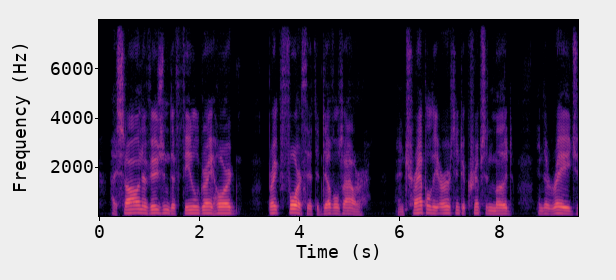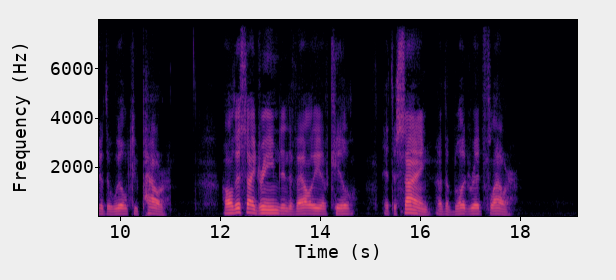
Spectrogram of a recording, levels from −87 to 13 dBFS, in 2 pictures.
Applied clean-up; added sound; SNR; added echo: none; none; none; none.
